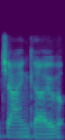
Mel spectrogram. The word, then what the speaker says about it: Django: you think about that how do you say it you don't say it to Django do you I I definitely say Jango I I I have heard Django before um one of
